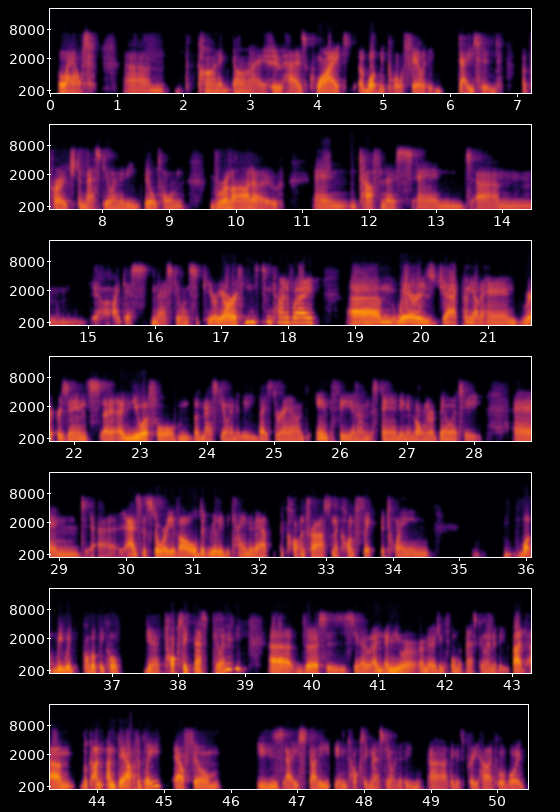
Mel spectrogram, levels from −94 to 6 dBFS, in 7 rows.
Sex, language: male, English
